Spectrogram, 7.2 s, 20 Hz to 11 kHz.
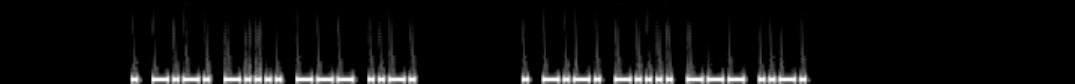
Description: Morse code, heard as a keyed tone, about 34 wpm, 700 Hz. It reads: EC6OF EC6OF
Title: DXCC-100 Call Signs - 5 Characters - Repeated 2x - 35wpm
